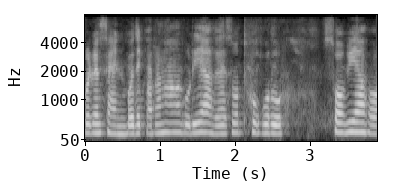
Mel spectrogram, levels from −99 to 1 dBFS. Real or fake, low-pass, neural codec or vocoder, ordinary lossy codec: fake; 7.2 kHz; codec, 16 kHz, 2 kbps, FreqCodec, larger model; AAC, 48 kbps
